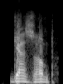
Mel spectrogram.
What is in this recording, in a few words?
"gazump", American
